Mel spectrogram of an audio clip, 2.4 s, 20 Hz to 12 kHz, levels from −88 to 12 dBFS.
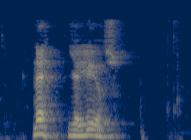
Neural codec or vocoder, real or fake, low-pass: none; real; 7.2 kHz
